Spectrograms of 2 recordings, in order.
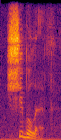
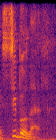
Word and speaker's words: Shibboleth: If he said no, then they would say to him, Then say Shibboleth. And he would say Sibboleth, for he could not pronounce it right.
